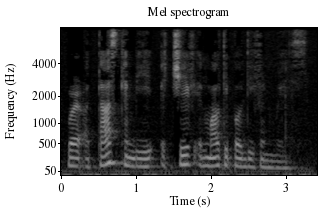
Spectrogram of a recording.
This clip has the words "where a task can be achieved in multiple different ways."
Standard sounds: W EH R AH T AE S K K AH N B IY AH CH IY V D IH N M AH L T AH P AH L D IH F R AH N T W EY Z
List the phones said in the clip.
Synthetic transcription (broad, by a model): W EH R AH T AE S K K AH N B IY AH CH IY V D IH N M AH L T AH P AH L D IH F R AH N T W EY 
